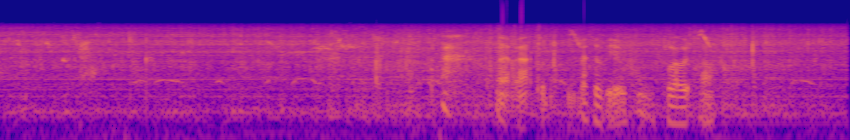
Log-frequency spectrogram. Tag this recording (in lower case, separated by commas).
dove, speech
